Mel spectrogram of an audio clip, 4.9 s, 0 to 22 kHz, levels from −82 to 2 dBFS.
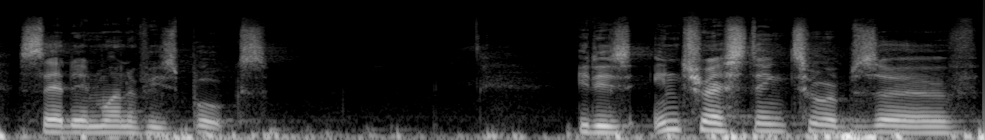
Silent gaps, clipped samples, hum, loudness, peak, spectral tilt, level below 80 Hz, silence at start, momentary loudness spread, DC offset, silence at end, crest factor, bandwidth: none; under 0.1%; none; -22 LUFS; -2 dBFS; -5.5 dB/octave; -26 dBFS; 0 s; 20 LU; under 0.1%; 0 s; 18 dB; 13 kHz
